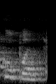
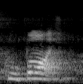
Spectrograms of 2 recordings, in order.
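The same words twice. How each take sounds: First: "coupon" as KOO-pun; weak, swallowed "pun" ending on "coupon"; mispronounced coupon. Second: "coupon" as KOO-pon; full open o in the end of "coupon"; correct coupon. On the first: Teacher rejects a mistake, "coupon" as KOO-pun. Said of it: "It is not coupon". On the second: Teacher gives the correct word, "coupon" as KOO-pon. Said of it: "it is coupon". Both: Shown as a demonstration.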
